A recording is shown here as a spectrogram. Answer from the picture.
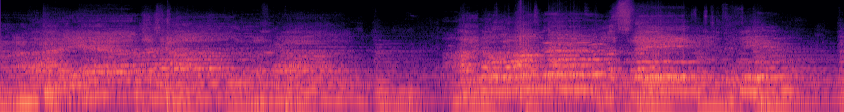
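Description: Live worship music: a band with acoustic guitar and keyboard, a man and a woman singing into microphones and the congregation singing along. It eases off briefly around the middle and then swells fuller again.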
